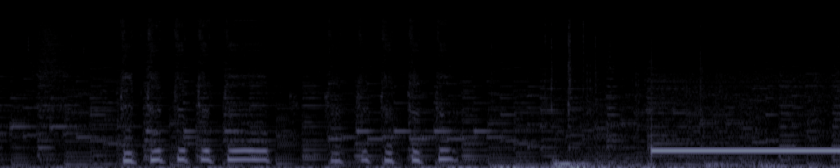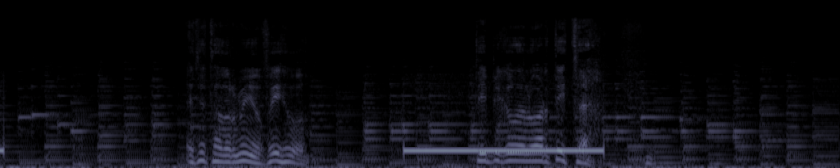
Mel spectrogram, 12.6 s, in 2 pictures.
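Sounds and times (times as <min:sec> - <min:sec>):
speech: 0:00.9 - 0:04.3, 0:07.7 - 0:11.0
telephone ringback tone while the caller waits for an answer: 0:04.9 - 0:06.4, 0:09.3 - 0:11.0.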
